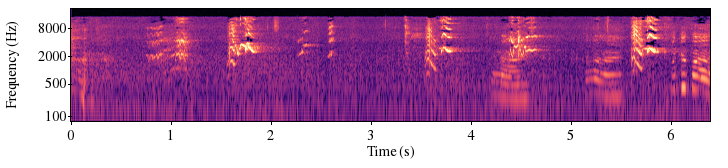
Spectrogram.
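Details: Fearless lorikeets being hand-fed special lorikeet food in March 2015 give short, harsh, shrill screeches in bursts about every two seconds, some with rapid rising-falling notes, amid people talking close by.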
